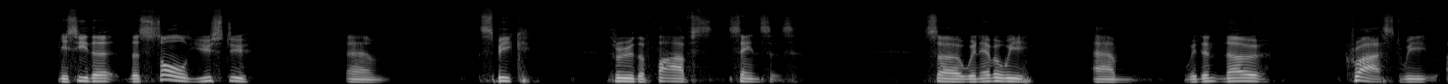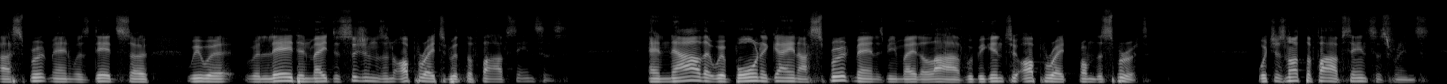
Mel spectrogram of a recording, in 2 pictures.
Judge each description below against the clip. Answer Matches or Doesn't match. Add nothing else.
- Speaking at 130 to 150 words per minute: Matches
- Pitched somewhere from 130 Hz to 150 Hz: Matches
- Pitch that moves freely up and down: Doesn't match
